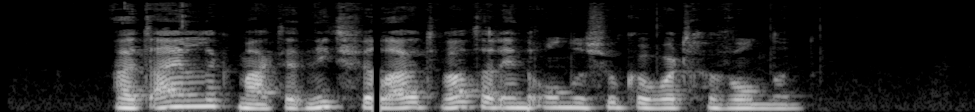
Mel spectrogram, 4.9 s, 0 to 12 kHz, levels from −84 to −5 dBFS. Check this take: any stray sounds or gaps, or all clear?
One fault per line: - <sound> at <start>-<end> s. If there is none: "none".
- dropout at 1.9-1.9 s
